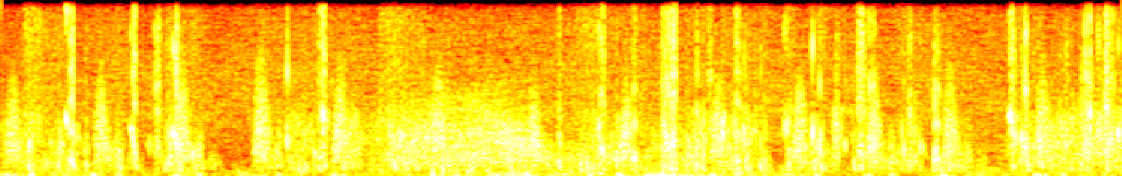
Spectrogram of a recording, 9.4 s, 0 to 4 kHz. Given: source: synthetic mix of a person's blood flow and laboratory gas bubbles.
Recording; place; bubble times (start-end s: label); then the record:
Doppler ultrasound of blood flow; subclavian vein
0.20-0.75 s: bubbles
0.95-1.04 s: bubbles
1.07-1.19 s: bubbles
1.21-1.67 s: bubbles
2.17-2.27 s: bubbles
2.37-3.03 s: bubbles
3.15-3.55 s: bubbles
3.58-3.76 s: bubbles
4.31-4.39 s: bubbles
4.62-4.71 s: bubbles
4.79-5.42 s: bubbles
5.50-5.96 s: bubbles
6.00-6.43 s: bubbles
6.52-6.63 s: bubbles
6.71-7.30 s: bubbles
7.45-8.09 s: bubbles
8.39-9.36 s: bubbles
From the record:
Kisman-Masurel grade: 342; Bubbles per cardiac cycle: rolling drumbeat, 9 or more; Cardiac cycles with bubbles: 100%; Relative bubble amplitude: moderate (0.250 to 0.450); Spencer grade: 3 (all of the cardiac periods contain showers or single bubble signals, but not dominating or overriding the cardiac motion signals); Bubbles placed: anywhere in the cardiac cycle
